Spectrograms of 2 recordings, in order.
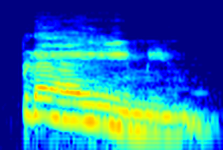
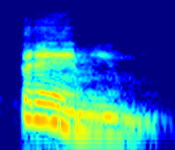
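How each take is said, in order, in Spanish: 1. La primera vocal es el diptongo completo 'ae'. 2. La primera vocal es un sonido 'e' simple. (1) "en la pronunciación clásica se pronuncia el diptongo completo, a e" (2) "en la pronunciación italiana o eclesiástica se pronuncia como e"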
